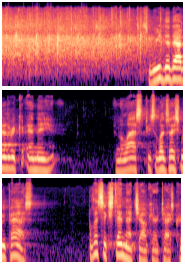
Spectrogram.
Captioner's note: applause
